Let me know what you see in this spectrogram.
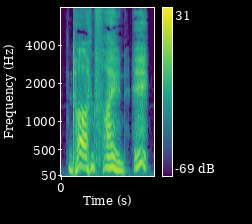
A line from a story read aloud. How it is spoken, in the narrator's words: Uncle Puffs whispered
